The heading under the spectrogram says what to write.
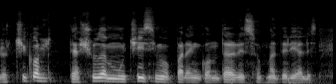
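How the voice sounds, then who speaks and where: A man with a Rioplatense accent speaks with very wide pitch swings. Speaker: radio co-host. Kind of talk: radio show hosting.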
